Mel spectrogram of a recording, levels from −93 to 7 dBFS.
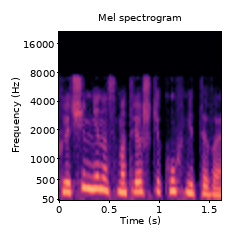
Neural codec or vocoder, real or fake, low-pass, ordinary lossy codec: codec, 16 kHz, 8 kbps, FunCodec, trained on Chinese and English, 25 frames a second; fake; 7.2 kHz; MP3, 64 kbps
